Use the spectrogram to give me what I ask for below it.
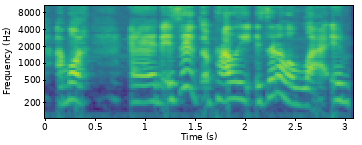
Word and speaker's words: AMOR: See, I did it with the accent. That's how you go. You gotta roll your R's. AMOR.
